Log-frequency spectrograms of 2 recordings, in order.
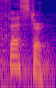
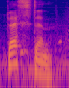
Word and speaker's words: Festin: Not Fester, Festin.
